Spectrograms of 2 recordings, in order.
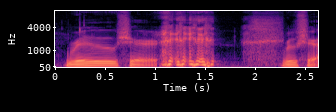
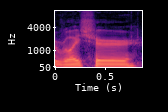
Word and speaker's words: Reuscher: name no that's right a lot of people mispronounce it it's it's all right it's Rooter Rue sure I hear reuter I hear rousher I get it I had to stop before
